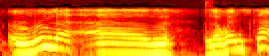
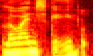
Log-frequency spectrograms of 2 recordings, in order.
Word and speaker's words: Rula Lenska: First one, Rula Lenska. How do you pronounce the name? No, Rula Lenska, not Lewinsky.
